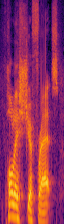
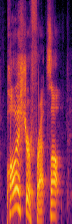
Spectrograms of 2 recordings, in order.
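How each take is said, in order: First: Said in the usual way. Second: "Polish your frets up" with a light Irish lilt, rising at the end; a playful hint of an Irish accent on "Polish your frets up". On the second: Shown as a demonstration. Guitar vlogger joking to viewers, putting on a light Irish accent. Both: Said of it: "You can say it in an Irish accent".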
